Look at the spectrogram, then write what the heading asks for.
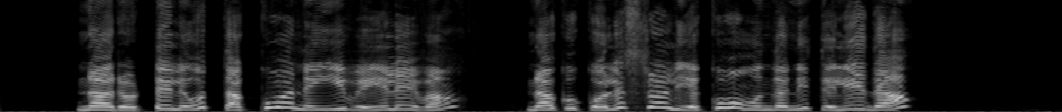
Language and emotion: Telugu, angry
